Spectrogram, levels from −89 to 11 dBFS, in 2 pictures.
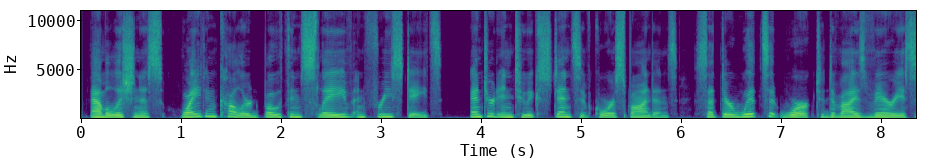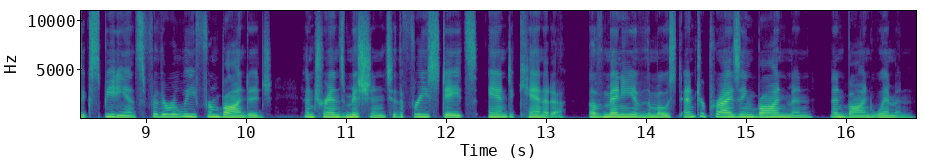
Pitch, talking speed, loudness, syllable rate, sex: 200 Hz, 165 wpm, -17 LUFS, 5.6 syllables/s, female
